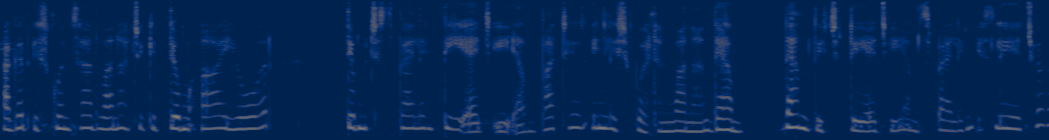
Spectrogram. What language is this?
Kashmiri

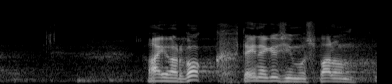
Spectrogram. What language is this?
Estonian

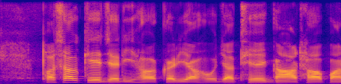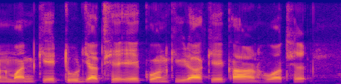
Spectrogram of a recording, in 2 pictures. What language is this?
Chhattisgarhi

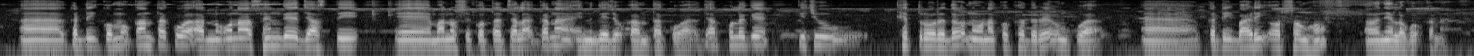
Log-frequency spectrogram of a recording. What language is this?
Santali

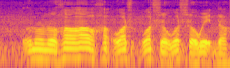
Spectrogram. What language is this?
English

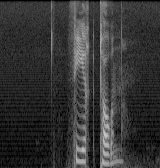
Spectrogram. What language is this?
Norwegian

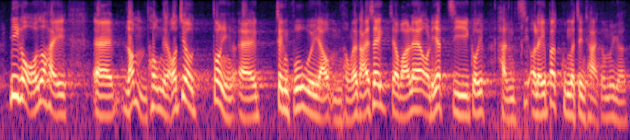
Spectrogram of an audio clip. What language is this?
Cantonese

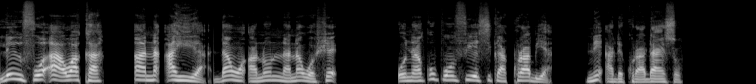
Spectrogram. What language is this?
Akan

